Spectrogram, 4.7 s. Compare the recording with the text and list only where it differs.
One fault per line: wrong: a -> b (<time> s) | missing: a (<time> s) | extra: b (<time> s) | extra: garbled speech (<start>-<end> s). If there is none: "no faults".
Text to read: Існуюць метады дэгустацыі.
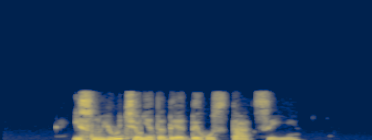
no faults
